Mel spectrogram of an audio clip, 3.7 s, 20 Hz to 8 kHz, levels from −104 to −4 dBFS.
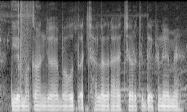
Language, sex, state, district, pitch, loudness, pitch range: Hindi, male, Bihar, Lakhisarai, 90 Hz, -15 LUFS, 90-95 Hz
